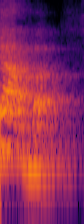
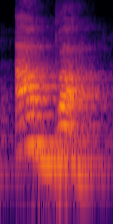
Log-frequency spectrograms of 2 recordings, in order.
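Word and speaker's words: אַבָּא: isso aqui gente você vai ler aba e qual o significado de aba a palavra aba é uma palavra em aramaico que significa papai ou seja quando uma criança começava a aprender falar a criança falava abá abá igual a criança fala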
